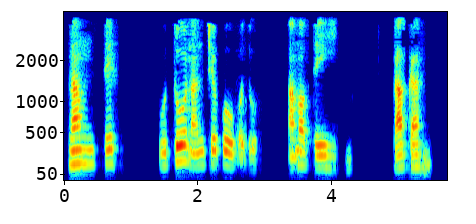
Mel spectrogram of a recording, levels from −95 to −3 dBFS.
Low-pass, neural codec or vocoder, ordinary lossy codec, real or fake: 3.6 kHz; codec, 24 kHz, 0.5 kbps, DualCodec; MP3, 24 kbps; fake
